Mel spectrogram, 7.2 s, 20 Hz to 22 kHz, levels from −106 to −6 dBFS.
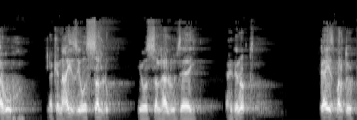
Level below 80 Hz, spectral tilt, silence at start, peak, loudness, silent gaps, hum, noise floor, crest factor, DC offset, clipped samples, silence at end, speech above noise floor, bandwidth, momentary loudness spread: -74 dBFS; -2.5 dB/octave; 0 s; -2 dBFS; -19 LUFS; 0.83-0.89 s, 2.70-2.74 s, 4.45-4.50 s, 5.73-6.35 s; none; under -90 dBFS; 18 dB; under 0.1%; under 0.1%; 0.05 s; over 72 dB; 11.5 kHz; 15 LU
